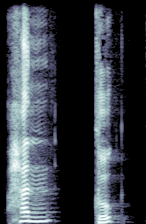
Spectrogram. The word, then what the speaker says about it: 한국: Please also note that 한국 is pronounced 한국. – 한국. – It is not 한국. When you say it really quickly, you naturally have a liaison there. So it becomes something like 한국.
